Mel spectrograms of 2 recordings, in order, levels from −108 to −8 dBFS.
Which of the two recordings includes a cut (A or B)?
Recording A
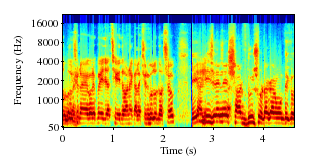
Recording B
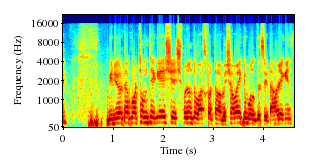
A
